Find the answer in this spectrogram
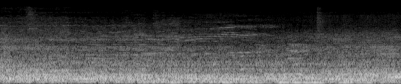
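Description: Loud, steady rumbling noise inside the Pinocchio dark ride, with no clear tune or voices: the sound of a ride car moving along its track through the whale scene.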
